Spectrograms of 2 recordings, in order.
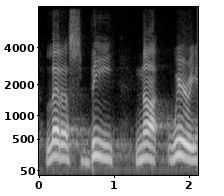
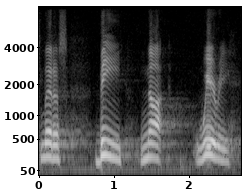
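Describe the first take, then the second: First: Slow, weighted "Let us be not weary" with the stress on "Let"; quoting scripture. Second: "Let us be not weary" even slower, with a pause after "Let us" and the weight on "weary"; quoting scripture again. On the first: Preacher quoting Galatians to the congregation, slow and weighty. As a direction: lean on "Let" and draw the verse out slowly. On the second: Preacher repeating the verse to the congregation, very slow. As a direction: stretch "weary" out slowly. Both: Shown as a demonstration. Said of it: "Notice he says".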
